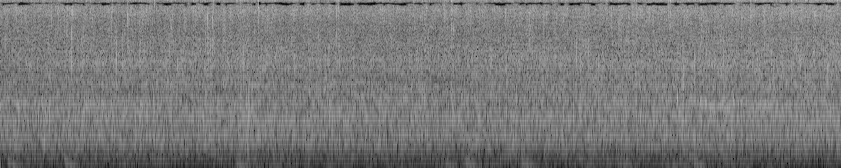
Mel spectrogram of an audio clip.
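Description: Vegetable and bean ragout sizzling and bubbling in a hot frying pan as its wine, soy and balsamic liquid cooks down: a steady hiss. A few soft taps and rattles come from a plastic tub of barbecue spice being shaken over the pan.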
